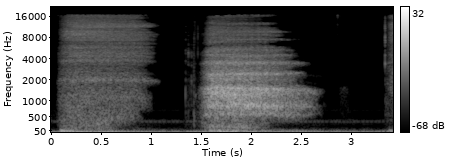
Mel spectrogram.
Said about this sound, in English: take a deep breath.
